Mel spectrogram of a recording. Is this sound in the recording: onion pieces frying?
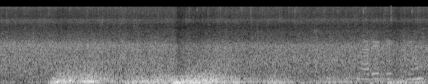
no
